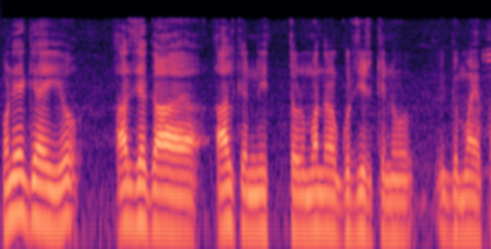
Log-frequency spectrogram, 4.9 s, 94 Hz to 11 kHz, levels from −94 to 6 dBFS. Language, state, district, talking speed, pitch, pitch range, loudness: Gondi, Chhattisgarh, Sukma, 160 wpm, 135 Hz, 130-150 Hz, -17 LUFS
